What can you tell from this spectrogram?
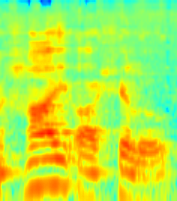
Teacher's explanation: The sound ho as in hi or hello is voiceless and also usually included in the set of fricatives.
